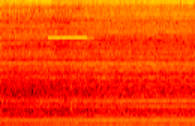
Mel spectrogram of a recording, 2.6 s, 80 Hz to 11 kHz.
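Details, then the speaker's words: Philips HI5919 steam iron with no steam, water pump test (the clog was in the rubber pipe): a steady low pump drone with an even hum and no rattle or surging, normal pressure, so the pump works normally. "to see if there is compression or not. There is normal compression. The system works normally."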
